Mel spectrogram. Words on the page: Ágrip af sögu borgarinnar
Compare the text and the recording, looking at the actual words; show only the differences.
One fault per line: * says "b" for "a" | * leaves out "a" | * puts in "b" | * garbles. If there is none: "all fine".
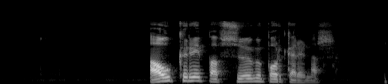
all fine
